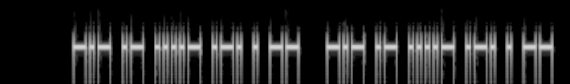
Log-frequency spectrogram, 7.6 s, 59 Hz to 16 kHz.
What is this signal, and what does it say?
Morse code, heard as a keyed tone, about 22 wpm, 700 Hz. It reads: KA4REM KA4REM
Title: USA Call Signs Repeated 2x 22wpm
